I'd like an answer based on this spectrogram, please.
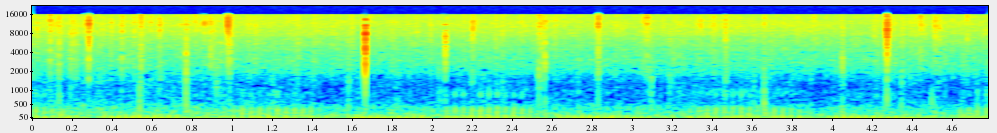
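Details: Close, deep purring of a cat, a continuous low vibrating rumble with gentle breath-paced surges, accompanied by bright crackles and occasional louder pops from a burning fireplace.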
